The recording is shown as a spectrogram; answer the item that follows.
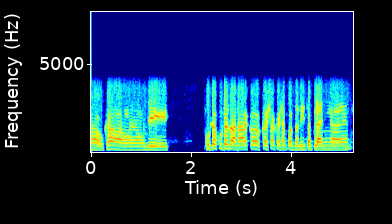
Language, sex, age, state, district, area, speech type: Marathi, male, 18-30, Maharashtra, Yavatmal, rural, conversation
